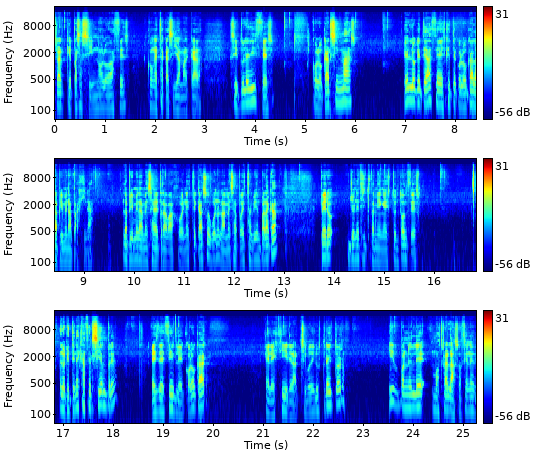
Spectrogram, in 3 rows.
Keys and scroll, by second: 5.5 space, 8.6 space, 11.6 space, 13.0 space, 16.1 BackSpace.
